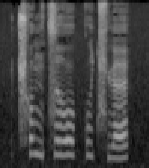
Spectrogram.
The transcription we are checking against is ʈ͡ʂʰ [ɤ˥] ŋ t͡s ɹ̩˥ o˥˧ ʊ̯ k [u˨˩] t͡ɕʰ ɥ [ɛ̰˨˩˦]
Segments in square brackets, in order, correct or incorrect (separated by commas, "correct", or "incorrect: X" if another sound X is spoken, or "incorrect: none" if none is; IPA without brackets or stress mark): incorrect: ɤ˥˩, incorrect: u˥˩, incorrect: ɛ˧˥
